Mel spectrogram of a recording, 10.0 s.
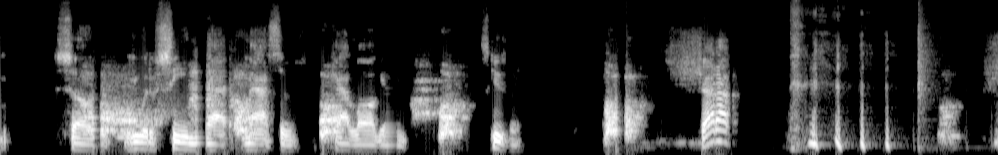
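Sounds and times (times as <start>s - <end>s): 
speech: 0.6s - 5.3s, 6.7s - 8.7s
dog barking: 2.2s - 2.6s, 4.1s - 4.8s, 6.0s - 6.5s
laughter: 7.9s - 9.9s.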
